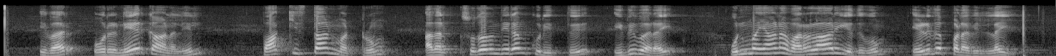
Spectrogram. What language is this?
Tamil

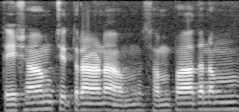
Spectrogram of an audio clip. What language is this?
Sanskrit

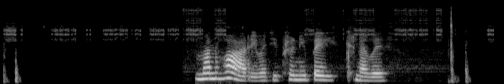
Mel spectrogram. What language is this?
Welsh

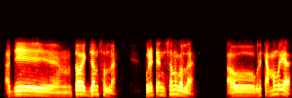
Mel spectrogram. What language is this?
Odia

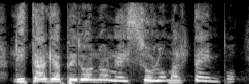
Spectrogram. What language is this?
Italian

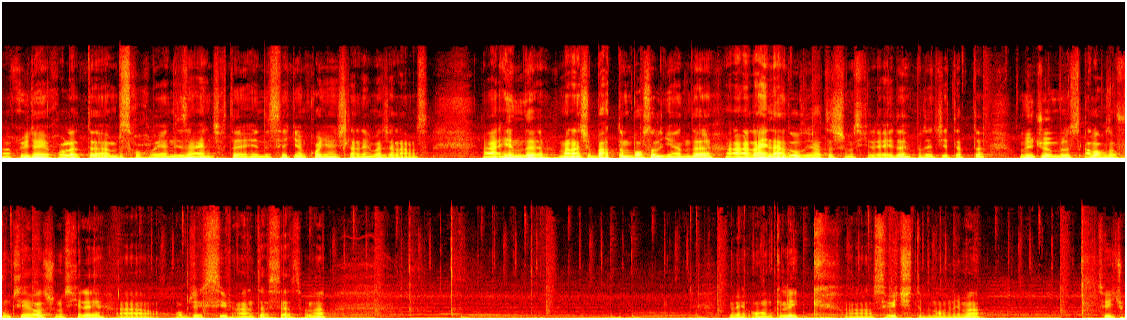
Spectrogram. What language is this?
Turkish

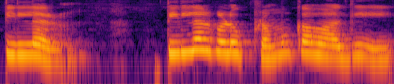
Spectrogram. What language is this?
Kannada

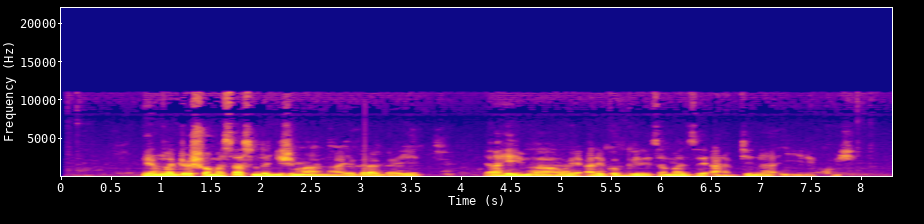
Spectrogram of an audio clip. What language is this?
Kinyarwanda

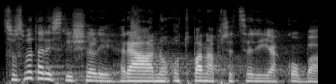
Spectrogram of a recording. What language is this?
Czech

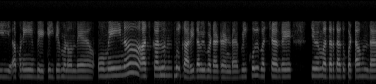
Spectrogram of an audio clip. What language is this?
Punjabi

